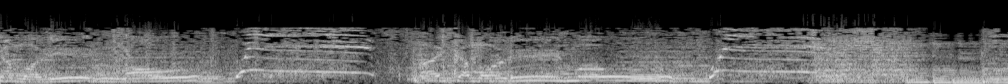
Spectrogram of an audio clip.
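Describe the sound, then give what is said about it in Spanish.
Loud traffic with engines revving and two long, high squealing skids about five seconds apart, each swelling sharply then fading, over a constant rumble of passing cars. “bajar del colectivo esquivar a unos autos”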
